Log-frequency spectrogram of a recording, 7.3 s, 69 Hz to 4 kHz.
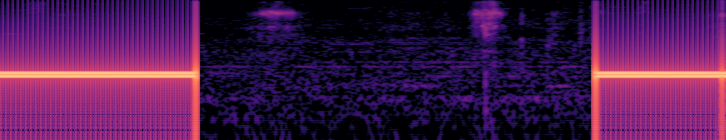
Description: Ringback tone (North America), 440 + 480 Hz.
